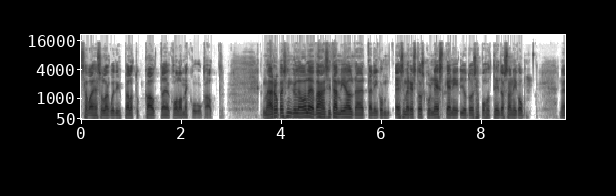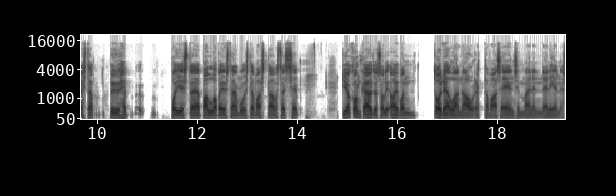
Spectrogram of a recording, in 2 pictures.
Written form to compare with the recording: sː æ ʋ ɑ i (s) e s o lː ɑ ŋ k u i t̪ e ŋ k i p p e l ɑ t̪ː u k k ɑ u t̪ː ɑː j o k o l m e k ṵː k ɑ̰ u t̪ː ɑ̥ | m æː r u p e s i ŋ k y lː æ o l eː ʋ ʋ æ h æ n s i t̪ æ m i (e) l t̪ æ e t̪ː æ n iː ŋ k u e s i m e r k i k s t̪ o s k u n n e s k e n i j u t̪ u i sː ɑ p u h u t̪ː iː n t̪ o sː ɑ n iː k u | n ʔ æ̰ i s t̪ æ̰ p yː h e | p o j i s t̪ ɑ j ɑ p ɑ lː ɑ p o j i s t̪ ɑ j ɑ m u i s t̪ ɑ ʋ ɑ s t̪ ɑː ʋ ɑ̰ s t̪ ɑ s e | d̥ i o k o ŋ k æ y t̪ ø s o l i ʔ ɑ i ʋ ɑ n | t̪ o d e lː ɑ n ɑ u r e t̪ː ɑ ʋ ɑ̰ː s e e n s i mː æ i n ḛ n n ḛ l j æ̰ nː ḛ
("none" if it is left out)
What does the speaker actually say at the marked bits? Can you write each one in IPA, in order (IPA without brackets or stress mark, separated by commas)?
h, æ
